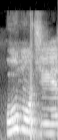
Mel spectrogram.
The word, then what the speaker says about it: HOMUCE: What's the ending sound? Homoji. Homoji is that black pepper like you have on your table. Yeah, but what's that ending sound though? That's how you spell it. I'm sorry. Oh, okay. Homoji is HOMUCE.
